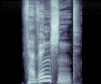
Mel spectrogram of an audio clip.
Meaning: present participle of verwünschen
- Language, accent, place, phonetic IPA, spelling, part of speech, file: German, Germany, Berlin, [fɛɐ̯ˈvʏnʃn̩t], verwünschend, verb, De-verwünschend.ogg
